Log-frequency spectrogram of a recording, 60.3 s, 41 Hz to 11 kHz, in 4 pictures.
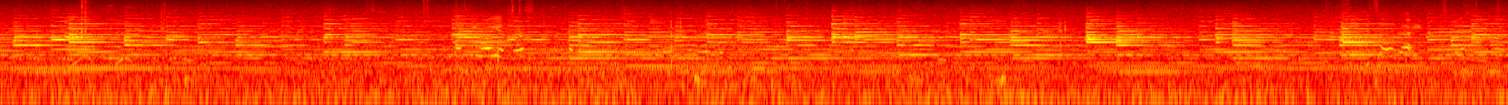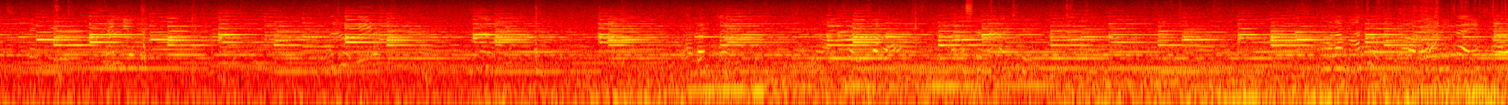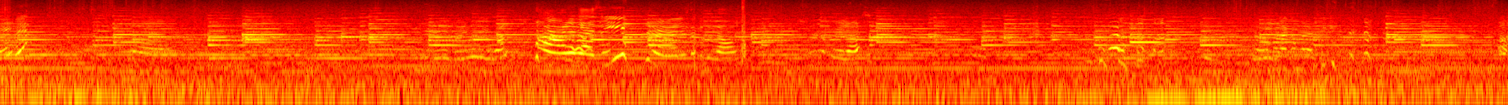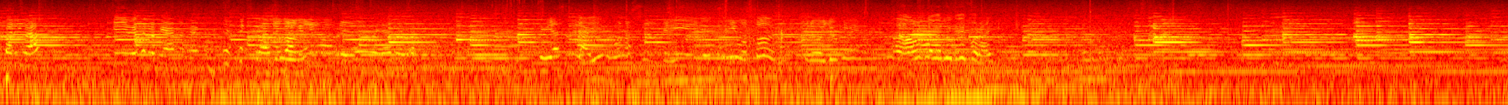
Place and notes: Brussels, Place du Petit Sablon.
The bells, Spanish tourists.
City of Brussels, Belgium, May 2011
